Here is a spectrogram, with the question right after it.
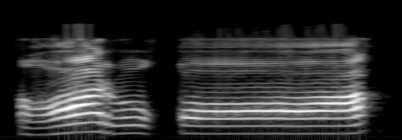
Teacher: والنازعات غرقا، نون کے اوپر ہم غنہ کریں گے اور کھڑی زبر کو کھینچیں گے، اور غرقا، پورے گرین حرف ہیں، دیکھیں پورے پر پڑے جائیں گے، غین بھی، را بھی، قاف بھی، ٹھیک ہے، یہ موٹا قاف ہے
